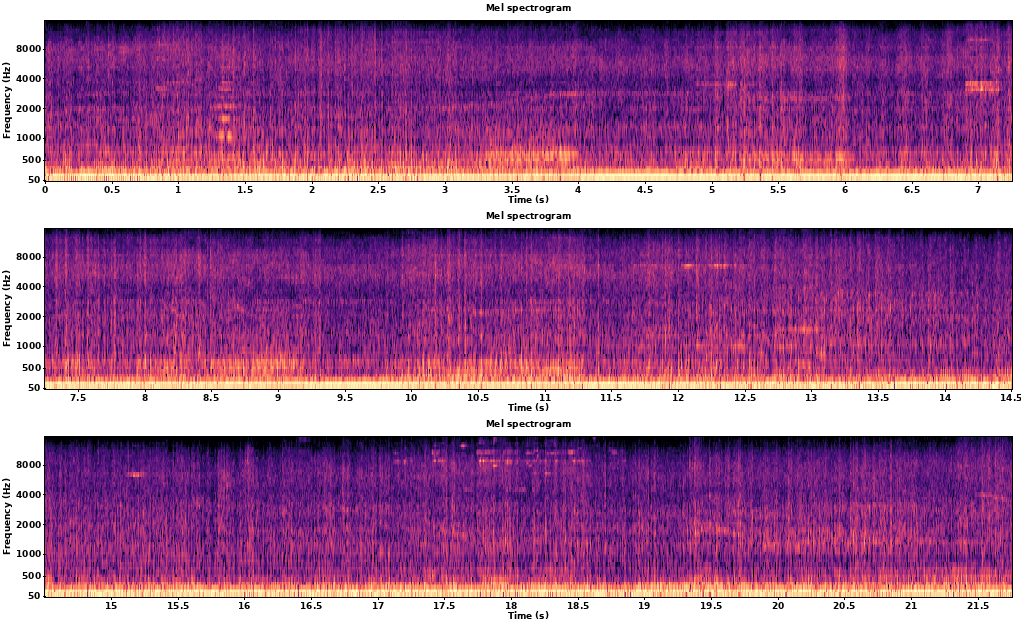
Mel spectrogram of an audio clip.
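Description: A motorcycle engine hums steadily close by, rising and falling in pitch as it speeds up and slows down.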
